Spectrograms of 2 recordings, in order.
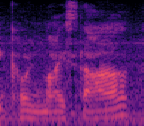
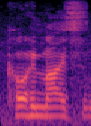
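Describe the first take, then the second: First: Put-on "Coinmeister" said lower and softer in a lightly done North Wales accent, rising at the end; a rubbish North Wales accent on "Coinmeister", lower and softer; self-mocking quick North Wales accent "Coinmeister" with an upward lilt. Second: Said in the usual way. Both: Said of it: "There's the impression".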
